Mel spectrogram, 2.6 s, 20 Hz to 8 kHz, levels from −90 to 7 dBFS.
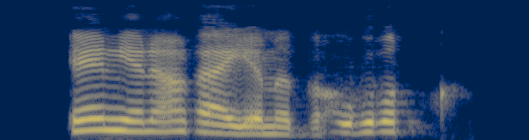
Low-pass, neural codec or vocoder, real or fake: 7.2 kHz; codec, 16 kHz, 1 kbps, X-Codec, WavLM features, trained on Multilingual LibriSpeech; fake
